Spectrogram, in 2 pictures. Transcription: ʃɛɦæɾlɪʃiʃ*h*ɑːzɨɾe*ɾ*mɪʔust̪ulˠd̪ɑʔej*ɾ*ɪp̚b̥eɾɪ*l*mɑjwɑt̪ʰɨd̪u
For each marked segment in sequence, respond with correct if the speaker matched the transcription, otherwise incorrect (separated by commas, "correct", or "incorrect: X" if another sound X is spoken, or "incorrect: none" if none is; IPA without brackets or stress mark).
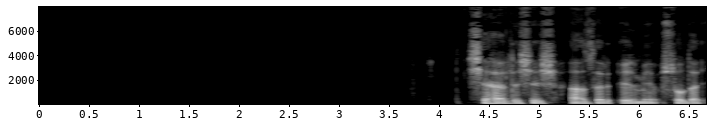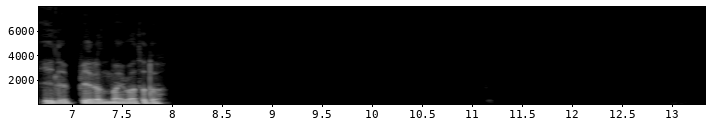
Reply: correct, incorrect: l, incorrect: l, correct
